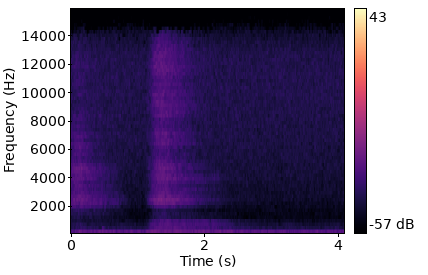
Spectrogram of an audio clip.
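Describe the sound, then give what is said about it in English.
During a breathwork exercise, a single forceful breath is pushed out as a faint, airy rush lasting about a second, over a low steady hum. “Next time you press the breath out, just press the breath out”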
